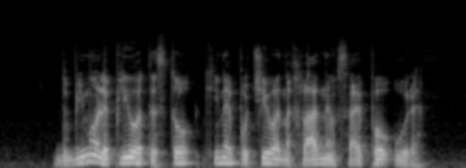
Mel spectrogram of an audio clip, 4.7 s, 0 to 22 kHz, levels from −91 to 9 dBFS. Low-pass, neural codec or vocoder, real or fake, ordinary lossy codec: 14.4 kHz; none; real; none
